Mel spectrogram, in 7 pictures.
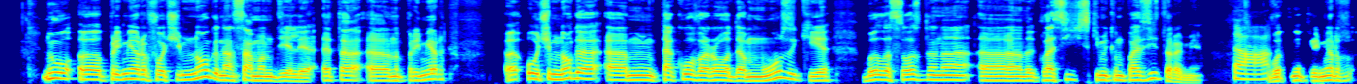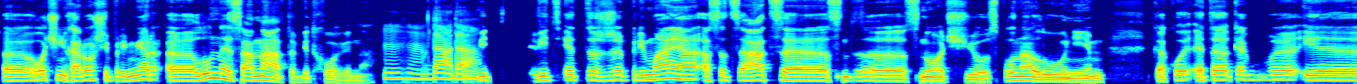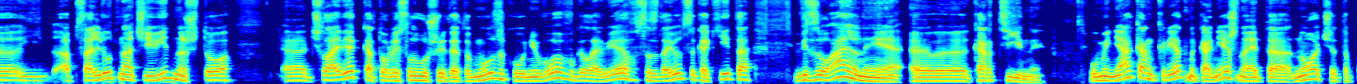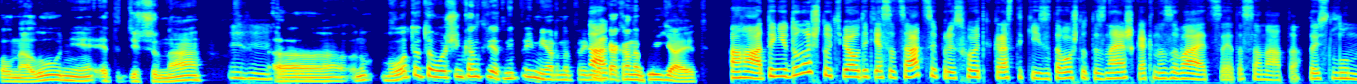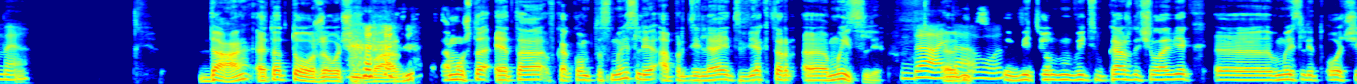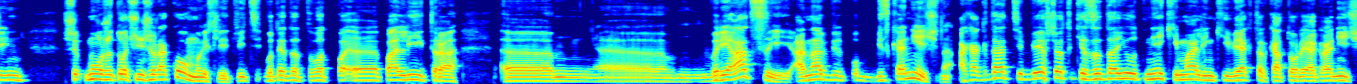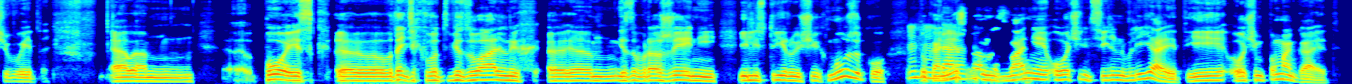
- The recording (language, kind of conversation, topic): Russian, podcast, Как окружение влияет на то, что ты слушаешь?
- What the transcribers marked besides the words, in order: laugh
